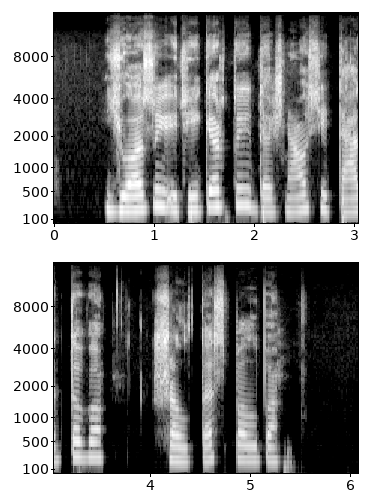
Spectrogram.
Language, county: Lithuanian, Panevėžys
